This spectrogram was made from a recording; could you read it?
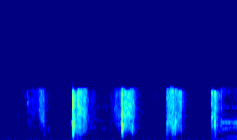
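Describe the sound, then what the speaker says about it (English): A Faulkner tarot deck shuffled by hand, with four or five quick, crisp riffling bursts in a steady rhythm, heard up close in a quiet room. "Let's just have a little shuffle and pop a card down"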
